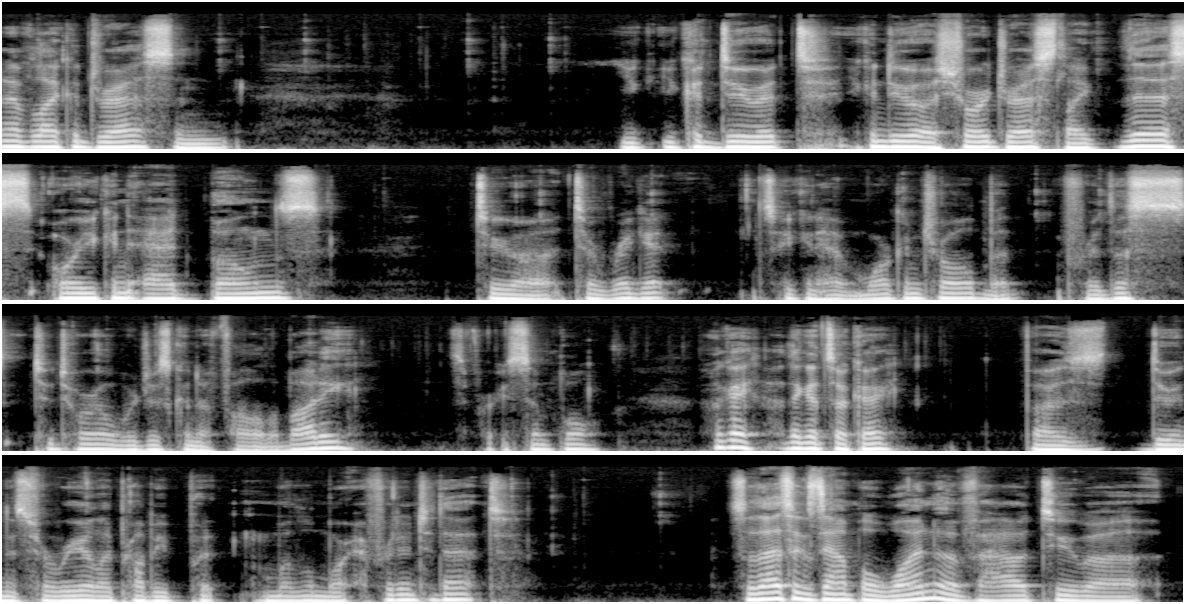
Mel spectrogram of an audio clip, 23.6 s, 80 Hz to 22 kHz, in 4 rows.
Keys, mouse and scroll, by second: 0.2 Right, 0.3 Right, 0.4-1.9 middle drag, 1.9 scroll down 1, 2.1 middle click, 3.0-3.8 Left, 4.1 Left, 4.3-6.2 middle drag, 6.2 scroll up 1, 6.4 shift+middle click, 6.9 Insert, 7.4-8.4 middle drag, 8.4-8.9 Right, 9.0 middle click, 9.4 scroll up 1, 9.5 Insert, 9.7 middle click, 10.1-10.4 scroll up 2, 10.4 Right, 10.5 Right, 10.9-11.3 Left, 11.8 Right, 11.9 Right, 12.0-12.4 scroll down 7, 12.4-12.8 Right, 13.4 scroll down 2, 13.6 middle click, 14.2-14.5 scroll up 4, 14.5 middle click, 15.3-23.6 drag.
